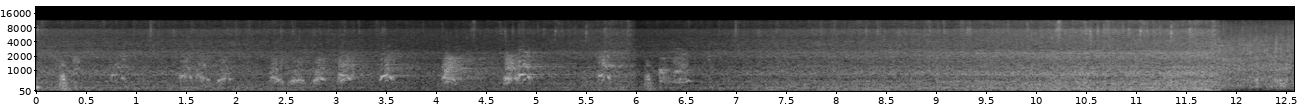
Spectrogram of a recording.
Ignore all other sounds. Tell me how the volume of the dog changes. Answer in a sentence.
The volume of the dog goes up, then down.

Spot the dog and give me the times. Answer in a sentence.
The dog can be heard from 0.1 to 6.6 s.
